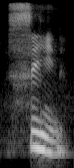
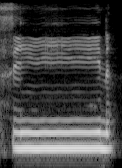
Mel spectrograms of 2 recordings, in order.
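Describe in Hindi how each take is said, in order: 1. स्वर को छोटा रखा गया है, खींचा नहीं गया। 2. स्वर को बहुत लंबा खींचा गया है। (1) "हमने सिर्फ पढ़ना है सीन सीन" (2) "इसको बहुत खींचना नहीं है, सीन इस तरह नहीं पढ़ना"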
